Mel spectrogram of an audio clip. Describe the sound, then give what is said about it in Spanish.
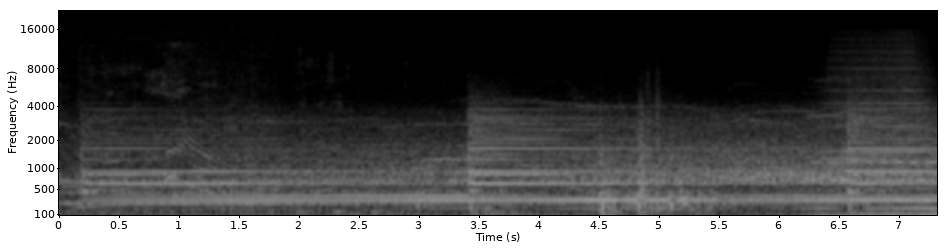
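Bells ring steadily like an alarm, a sustained, layered metallic tone held throughout, with a brief sharper burst near the middle and a brighter swell at the end. “¡Qué campanas más parecidas a la alarma, ¿no? ¿Oyes? ¡Es la alarma!”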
